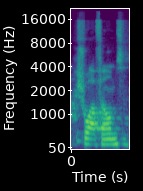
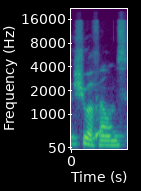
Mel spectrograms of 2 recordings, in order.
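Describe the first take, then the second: First: The name is said as "Schwa". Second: The name is said as "Shua". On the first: The speaker calls it wrong. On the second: The speaker calls it right.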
